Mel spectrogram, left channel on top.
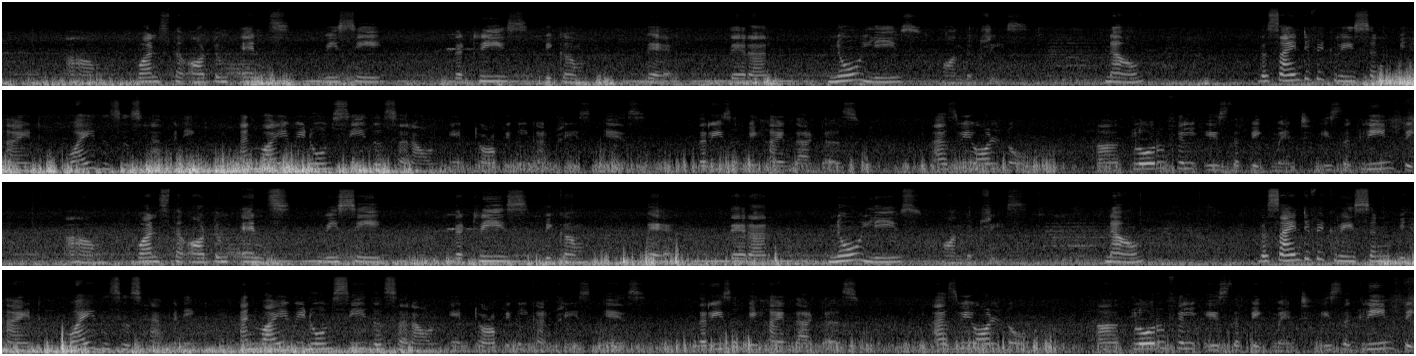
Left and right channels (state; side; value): normal; both; correlation 0.42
